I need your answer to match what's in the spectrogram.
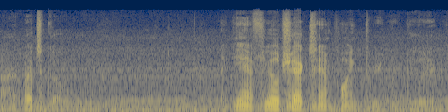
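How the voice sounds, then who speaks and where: A man's voice: mid-range voice, measured pace, vocal fry, background noise. A man as an airline pilot giving clipped, matter-of-fact cockpit callouts and radio calls into his headset mic.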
